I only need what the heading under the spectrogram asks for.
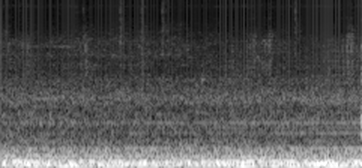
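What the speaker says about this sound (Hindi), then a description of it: "अभी भी मेरी गाड़ी थर्ड गियर में चल रही है" A car engine runs steadily in third gear while driving, a loud continuous low rumble with road noise and no talking.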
